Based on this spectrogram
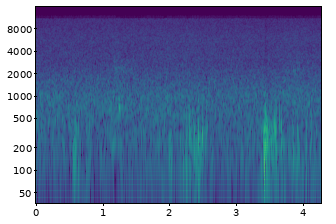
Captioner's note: grunts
